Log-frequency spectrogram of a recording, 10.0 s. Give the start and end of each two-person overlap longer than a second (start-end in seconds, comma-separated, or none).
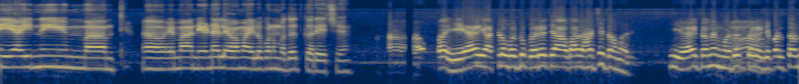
none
